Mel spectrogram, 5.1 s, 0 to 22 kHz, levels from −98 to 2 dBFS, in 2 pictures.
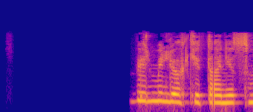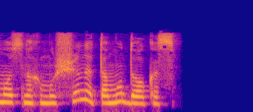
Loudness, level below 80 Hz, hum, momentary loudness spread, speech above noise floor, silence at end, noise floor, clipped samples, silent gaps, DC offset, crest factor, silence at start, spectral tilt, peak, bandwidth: -17 LUFS; -62 dBFS; none; 5 LU; over 73 dB; 0.8 s; under -90 dBFS; under 0.1%; none; under 0.1%; 18 dB; 1.3 s; -3 dB/octave; 0 dBFS; 8 kHz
